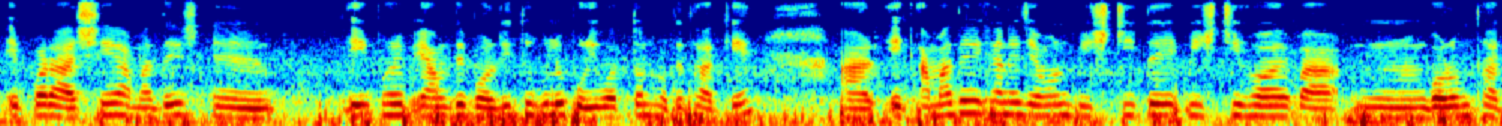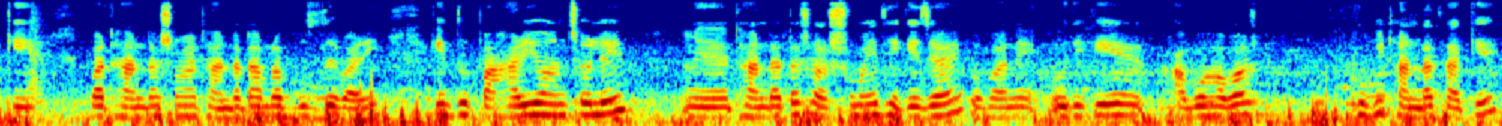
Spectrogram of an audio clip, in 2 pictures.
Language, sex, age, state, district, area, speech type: Bengali, female, 30-45, West Bengal, Kolkata, urban, spontaneous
